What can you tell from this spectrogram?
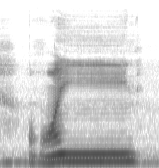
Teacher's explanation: غین کا مخرج حلق اقصی الحلق ہے، تو اس میں بھی زبان اوپر کی طرف اٹھے گی اور موٹی آواز نکلے گی غین کی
